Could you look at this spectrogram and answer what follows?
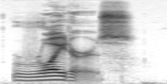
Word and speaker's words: Reuters: news organization is pronounced reuters i believe the news organization is pronounced reuters the book of dale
